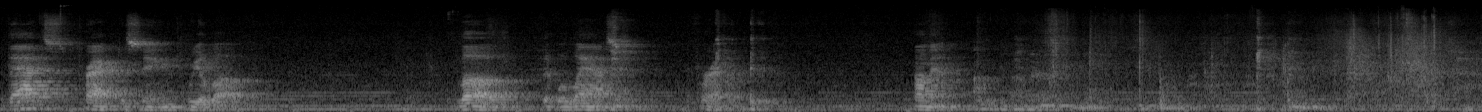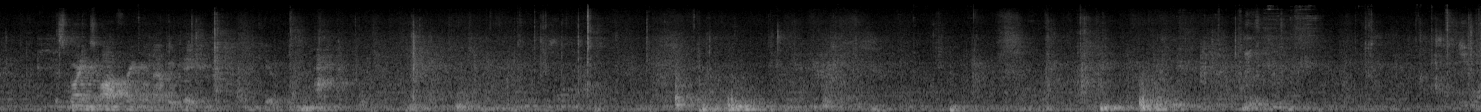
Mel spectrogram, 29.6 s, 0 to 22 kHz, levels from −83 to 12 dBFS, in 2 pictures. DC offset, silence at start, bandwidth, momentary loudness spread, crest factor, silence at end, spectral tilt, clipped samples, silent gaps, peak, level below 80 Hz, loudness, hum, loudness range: under 0.1%; 0 s; 19 kHz; 15 LU; 22 dB; 0 s; -5 dB/octave; under 0.1%; none; -14 dBFS; -52 dBFS; -36 LUFS; none; 6 LU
